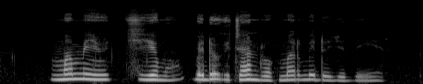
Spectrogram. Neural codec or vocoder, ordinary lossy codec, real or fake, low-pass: none; AAC, 96 kbps; real; 14.4 kHz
